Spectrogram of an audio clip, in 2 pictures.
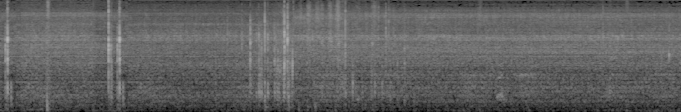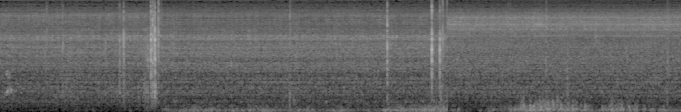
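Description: Handheld camcorder handling noise outdoors: scattered sharp clicks and knocks over a steady hiss. A low, uneven rumble joins in for the last third.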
